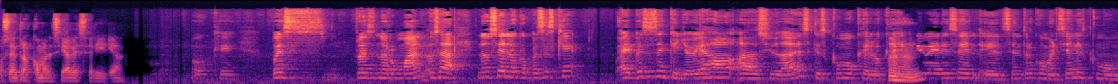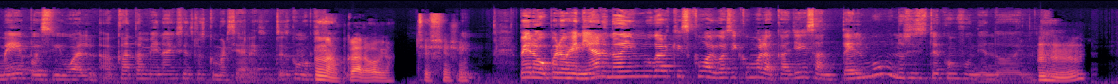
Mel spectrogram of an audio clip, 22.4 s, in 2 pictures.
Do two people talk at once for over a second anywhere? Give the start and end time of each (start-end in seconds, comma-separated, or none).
none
